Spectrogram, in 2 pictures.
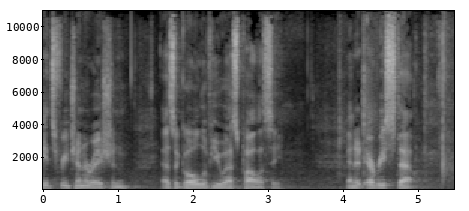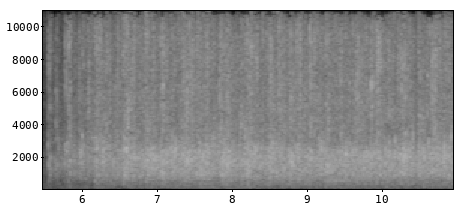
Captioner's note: applause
